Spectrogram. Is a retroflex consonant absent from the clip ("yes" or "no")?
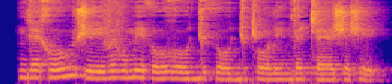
yes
